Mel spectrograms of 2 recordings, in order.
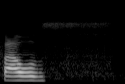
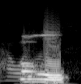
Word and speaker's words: Follies: It's Escape to Amphibia and Fowl's Parade or whatever. Follies. Follies? Oh, I didn't know that's how it was spelled. Follies? Yep. I have no idea. Yeah. Okay, I kept pronouncing it Fowls, but okay.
